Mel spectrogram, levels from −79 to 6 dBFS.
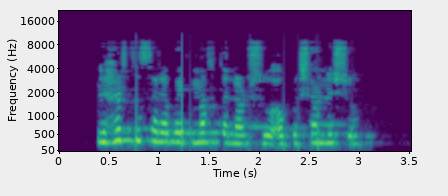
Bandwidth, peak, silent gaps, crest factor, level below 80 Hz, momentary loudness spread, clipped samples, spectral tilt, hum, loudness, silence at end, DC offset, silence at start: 10.5 kHz; 0 dBFS; none; 16 dB; -52 dBFS; 6 LU; under 0.1%; -3.5 dB/octave; none; -16 LUFS; 0.4 s; under 0.1%; 0.4 s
